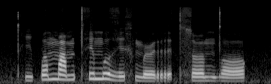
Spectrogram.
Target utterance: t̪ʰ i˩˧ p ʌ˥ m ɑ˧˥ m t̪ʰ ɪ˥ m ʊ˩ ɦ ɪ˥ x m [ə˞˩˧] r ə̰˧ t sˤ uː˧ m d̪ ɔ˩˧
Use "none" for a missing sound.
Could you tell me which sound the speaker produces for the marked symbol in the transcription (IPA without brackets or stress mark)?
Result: ə˞˩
